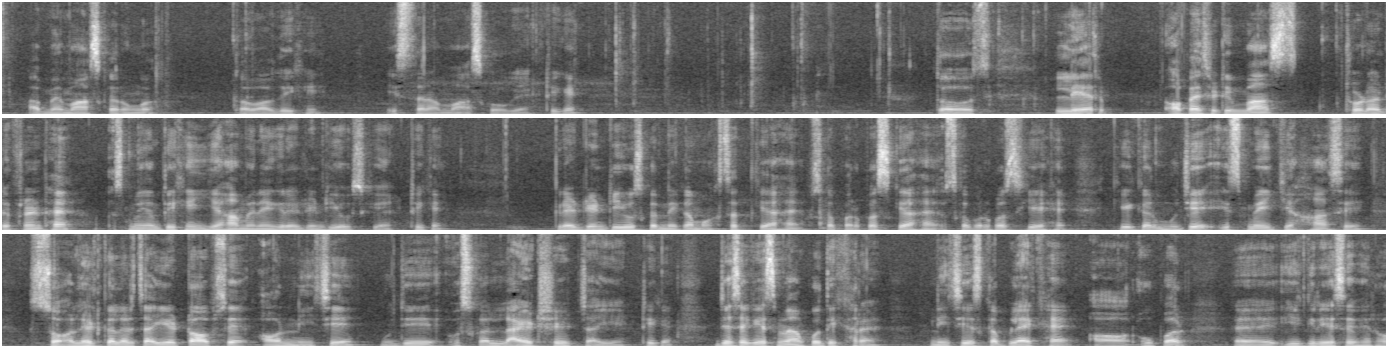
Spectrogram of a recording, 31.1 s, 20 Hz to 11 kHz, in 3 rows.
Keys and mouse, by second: 1.2 ctrl+7, 4.6 ctrl+z, 5.3 ctrl+z, 5.6 ctrl+z, 9.1 space.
